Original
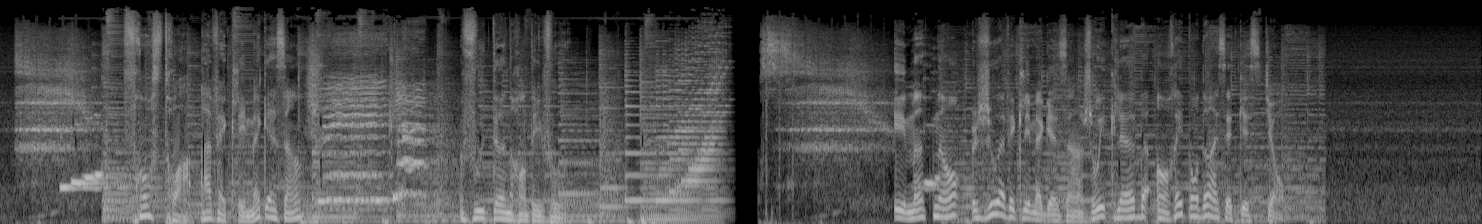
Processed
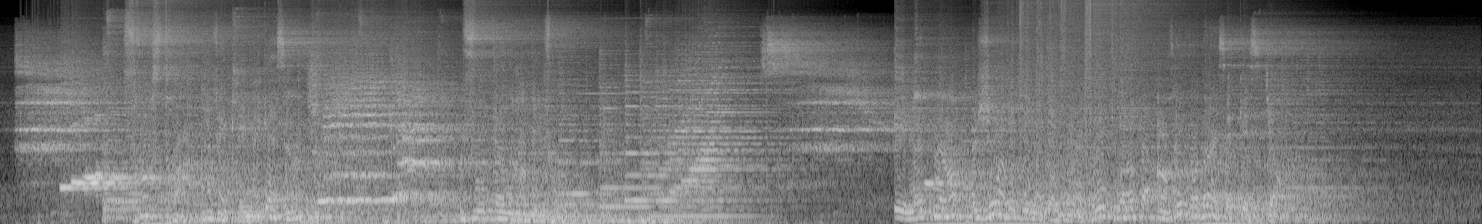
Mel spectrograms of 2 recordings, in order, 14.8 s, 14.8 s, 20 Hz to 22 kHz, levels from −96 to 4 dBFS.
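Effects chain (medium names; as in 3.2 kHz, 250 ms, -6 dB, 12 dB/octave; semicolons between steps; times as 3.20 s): 9.97–11.43 s: self-modulated delay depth 0.71 ms; wavefolder -24 dBFS; Schroeder reverb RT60 3 s, combs from 33 ms, DRR 0.5 dB; trim +7.5 dB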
